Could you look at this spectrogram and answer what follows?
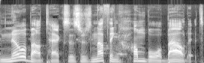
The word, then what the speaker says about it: Humble: It's pronounced Humble. – Humble. It's silent H.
